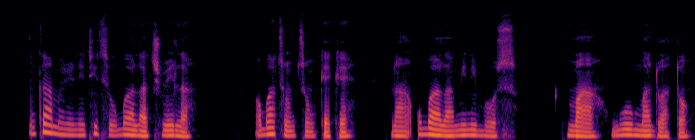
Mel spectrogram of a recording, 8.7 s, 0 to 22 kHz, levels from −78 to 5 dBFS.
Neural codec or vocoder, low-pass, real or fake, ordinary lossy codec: none; 14.4 kHz; real; none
